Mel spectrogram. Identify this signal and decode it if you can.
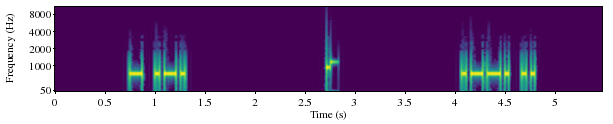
Morse code, heard as a keyed tone, about 28 wpm, 700 Hz. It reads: TR PI
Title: Top Two Letter Combinations in Words 28wpm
